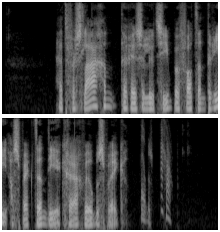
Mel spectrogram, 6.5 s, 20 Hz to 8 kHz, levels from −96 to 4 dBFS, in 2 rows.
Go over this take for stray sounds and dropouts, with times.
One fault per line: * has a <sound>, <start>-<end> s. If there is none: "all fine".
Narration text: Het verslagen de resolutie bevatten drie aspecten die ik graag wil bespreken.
* has a chirp, 5.3-5.8 s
